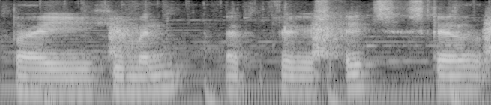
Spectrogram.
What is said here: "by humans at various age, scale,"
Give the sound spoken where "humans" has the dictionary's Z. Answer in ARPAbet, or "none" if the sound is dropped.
none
